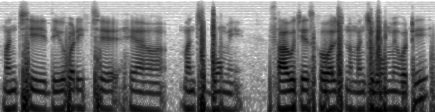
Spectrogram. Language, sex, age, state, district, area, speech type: Telugu, male, 18-30, Telangana, Ranga Reddy, urban, spontaneous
